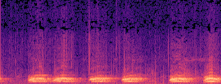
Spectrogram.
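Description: A hound barking excitedly in a quick run of short barks, about three a second.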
